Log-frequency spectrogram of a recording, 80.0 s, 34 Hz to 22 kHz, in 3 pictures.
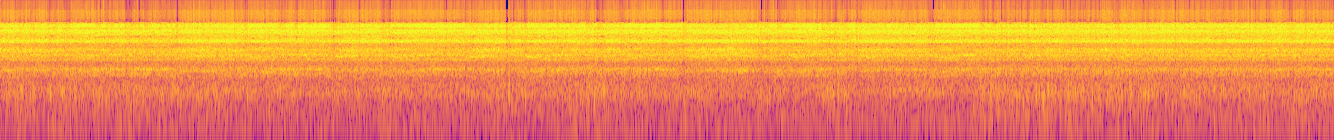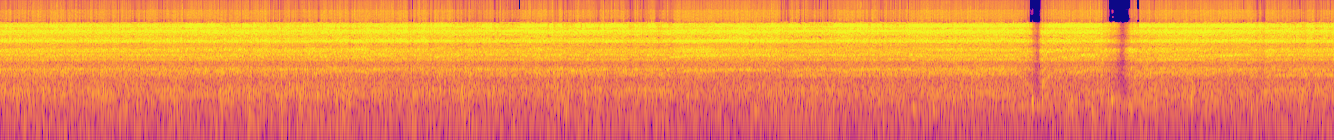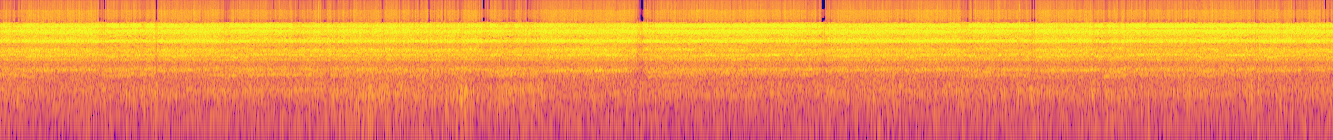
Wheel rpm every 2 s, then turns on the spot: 230, 230, 230, 230, 220, 220, 220, 220, 230, 230, 230, 240, 230, 230, 230, 220, 230, 230, 230, 230, 220, 230, 220, 160, 140, 220, 230, 220, 230, 230, 230, 230, 220, 220, 230, 230, 220, 220, 230, 230.
none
